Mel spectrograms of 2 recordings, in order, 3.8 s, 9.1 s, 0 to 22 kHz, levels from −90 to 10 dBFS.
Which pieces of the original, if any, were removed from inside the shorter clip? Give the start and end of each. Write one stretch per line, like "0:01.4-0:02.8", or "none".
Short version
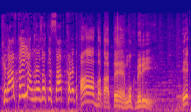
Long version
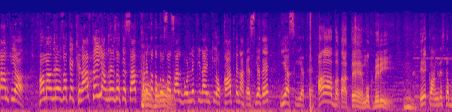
0:02.9-0:06.2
